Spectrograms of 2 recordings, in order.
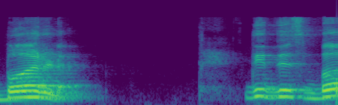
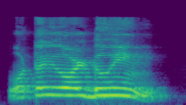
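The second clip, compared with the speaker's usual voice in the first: a slightly raised, louder asking; puzzled question; 5 semitones higher, 5 dB louder than usual. Acted. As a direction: call out to the busy birds, puzzled. Relatives question the birds.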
